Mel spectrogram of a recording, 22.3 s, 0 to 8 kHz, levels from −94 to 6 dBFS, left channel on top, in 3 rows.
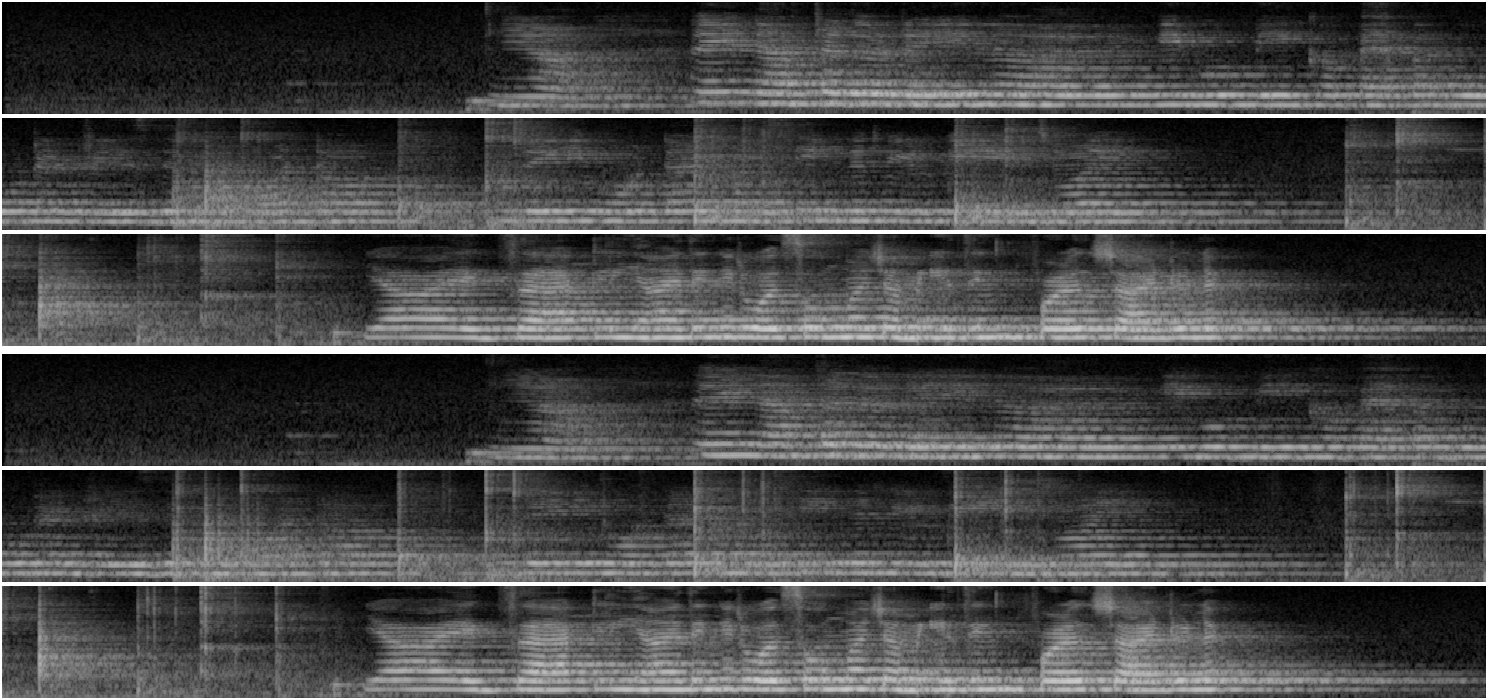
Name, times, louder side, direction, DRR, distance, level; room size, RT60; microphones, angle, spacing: voice 1, 2.4-9.4 9.9-13.2, left 1 dB, 75° left, -3 dB, 3.4 m, -33 dB
sound 1, 8.3-11.4 11.7-12.9 13.2-13.3 13.7-16.6, right 2 dB, 55° right, 1.0 m, -39 dB
voice 2, 16.6-21.0, equal, 15° right, 4 dB, 0.7 m, -22 dB
12.5 x 10.0 x 4.7 m, 2.6 s
head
